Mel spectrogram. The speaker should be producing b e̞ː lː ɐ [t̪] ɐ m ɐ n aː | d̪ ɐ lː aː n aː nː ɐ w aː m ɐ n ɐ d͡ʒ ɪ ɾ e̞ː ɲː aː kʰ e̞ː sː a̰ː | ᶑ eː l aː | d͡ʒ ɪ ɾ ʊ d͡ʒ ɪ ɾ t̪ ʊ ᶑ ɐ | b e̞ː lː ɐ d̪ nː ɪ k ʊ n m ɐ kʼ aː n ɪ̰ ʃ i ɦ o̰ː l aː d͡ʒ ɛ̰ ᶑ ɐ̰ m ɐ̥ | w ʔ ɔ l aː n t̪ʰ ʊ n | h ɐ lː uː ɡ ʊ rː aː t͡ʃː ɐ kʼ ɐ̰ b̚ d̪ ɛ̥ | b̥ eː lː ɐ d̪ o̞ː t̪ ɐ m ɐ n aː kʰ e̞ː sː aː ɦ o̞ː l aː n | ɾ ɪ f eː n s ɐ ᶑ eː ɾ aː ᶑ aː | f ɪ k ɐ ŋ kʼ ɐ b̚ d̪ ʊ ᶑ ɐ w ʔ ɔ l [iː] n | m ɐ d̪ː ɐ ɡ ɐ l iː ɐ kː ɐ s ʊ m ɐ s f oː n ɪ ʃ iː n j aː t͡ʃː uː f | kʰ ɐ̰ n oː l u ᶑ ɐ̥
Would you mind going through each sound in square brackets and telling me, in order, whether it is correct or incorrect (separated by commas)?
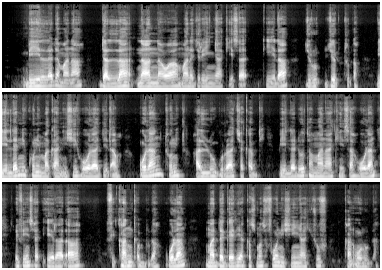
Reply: incorrect, incorrect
